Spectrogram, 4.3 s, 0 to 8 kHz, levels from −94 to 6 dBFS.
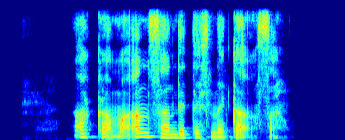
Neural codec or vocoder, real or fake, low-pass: codec, 16 kHz, 16 kbps, FunCodec, trained on Chinese and English, 50 frames a second; fake; 7.2 kHz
